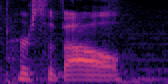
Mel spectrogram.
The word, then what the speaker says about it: Perceval: be wrong I've heard I've heard it pronounced Perceval as if it was French but the person that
